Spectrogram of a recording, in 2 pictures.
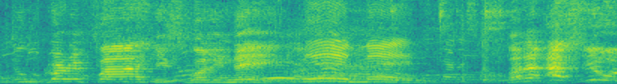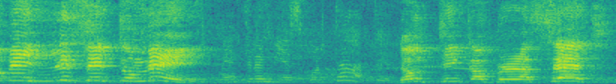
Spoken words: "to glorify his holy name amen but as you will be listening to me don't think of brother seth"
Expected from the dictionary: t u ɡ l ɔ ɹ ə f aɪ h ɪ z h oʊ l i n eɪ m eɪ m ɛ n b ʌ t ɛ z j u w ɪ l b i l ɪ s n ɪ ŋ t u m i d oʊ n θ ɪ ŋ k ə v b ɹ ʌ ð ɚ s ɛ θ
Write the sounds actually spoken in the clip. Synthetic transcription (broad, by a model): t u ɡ l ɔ ɹ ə f aɪ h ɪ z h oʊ l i n eɪ m eɪ m ɛ n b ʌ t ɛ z j u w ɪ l b i l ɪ s ɪ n t u m i d oʊ n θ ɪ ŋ k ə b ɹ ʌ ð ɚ s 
